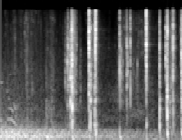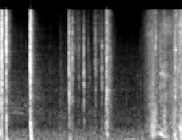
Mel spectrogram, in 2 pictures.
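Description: Metal clicks and clacks as a weapon is switched and handled.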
